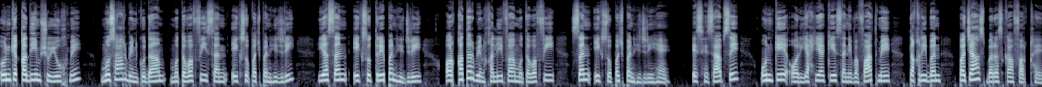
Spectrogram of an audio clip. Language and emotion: Urdu, neutral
